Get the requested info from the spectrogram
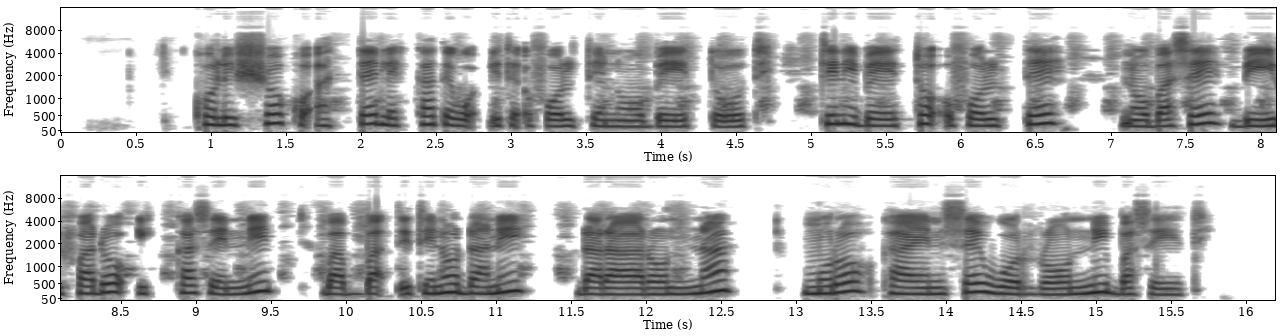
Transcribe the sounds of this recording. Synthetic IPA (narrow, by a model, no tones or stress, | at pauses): kʰɔlɪʃːɔkɔʔɐt̪ːɛlɛkːɐt̪ɛwɔɗːɪt̪ɛʔɔfɔlt̪ːɛnoːbe̞ːt̪ːo̞ːt̪ɪ̥t̪ɪnɪbe̞ːt̪ːɔʔɔfɔlt̪ːɛnɔbɐsɛbiːfɐd̪ɔɪkːɐsɛnːɪbɐbːɐt̪ʼːɪt̪ɪnɔd̪ɐnɪ | d̪ɐɾaːɾɔnːɐ | mʊɾɔkɐjɛnsɛwɔrːoːnːɪbɐse̞ːt̪ɪ̥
